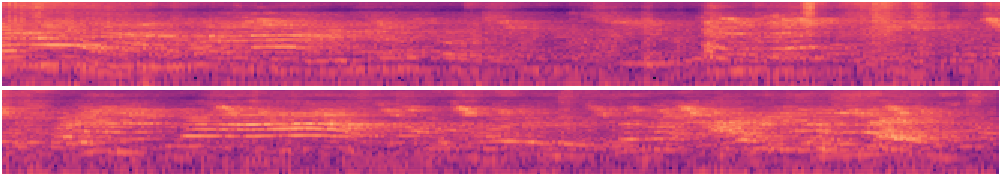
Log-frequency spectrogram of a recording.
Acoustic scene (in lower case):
park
